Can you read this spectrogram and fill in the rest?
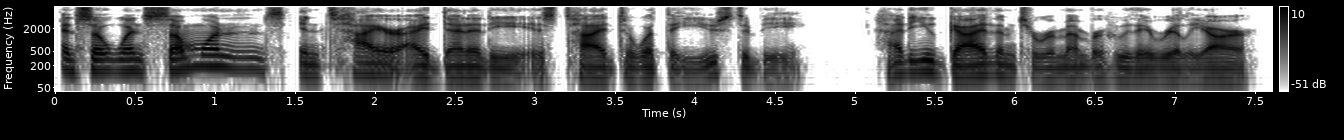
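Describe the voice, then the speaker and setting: Deep, gravelly man hosting a podcast. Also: lively intonation, normal speed, no echo, clean studio sound. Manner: affirming, encouraging. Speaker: podcast host. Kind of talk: conversational interviewing.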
